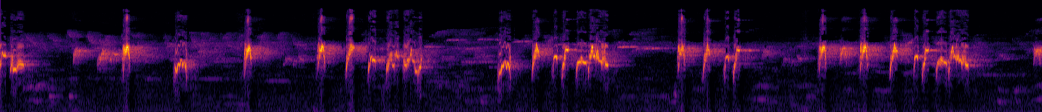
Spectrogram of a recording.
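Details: Morning song of a caged red-whiskered bulbul, used for voice training: continuous run of cheerful whistled phrases with sharp clicks and rapid slurred notes, barely pausing over ten seconds.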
